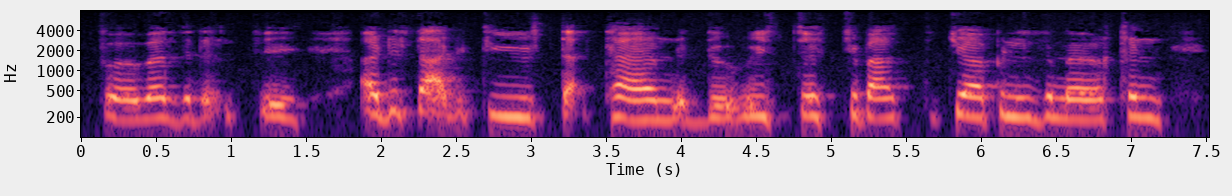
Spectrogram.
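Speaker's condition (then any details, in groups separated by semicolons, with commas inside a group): Deafness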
